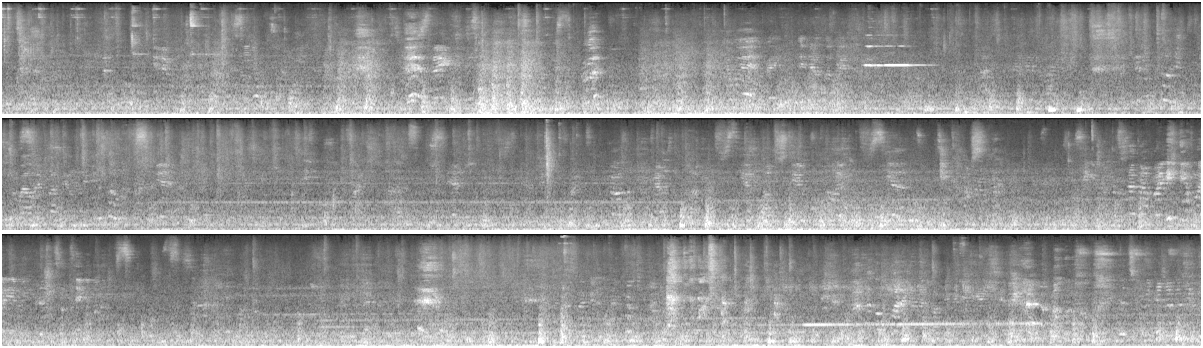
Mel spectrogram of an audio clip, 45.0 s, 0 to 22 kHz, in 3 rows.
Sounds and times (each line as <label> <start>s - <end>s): train departing 16.3s - 44.9s
teenage girls talking and laughing 37.0s - 39.8s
